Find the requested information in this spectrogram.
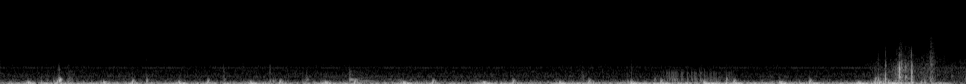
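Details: A man's own heartbeat, played on a livestream while he lies down to sleep: a steady, muffled lub-dub at about 79 per minute over a low hum, then a brief rustle; normal heart sounds.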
